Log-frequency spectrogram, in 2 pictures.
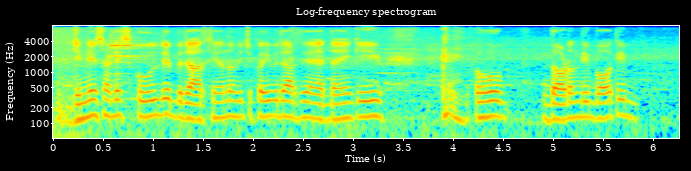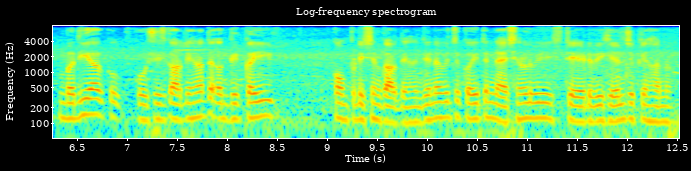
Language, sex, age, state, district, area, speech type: Punjabi, male, 18-30, Punjab, Kapurthala, urban, spontaneous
